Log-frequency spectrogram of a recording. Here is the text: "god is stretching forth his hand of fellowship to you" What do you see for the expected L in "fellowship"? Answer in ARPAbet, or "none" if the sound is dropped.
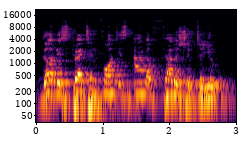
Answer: L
